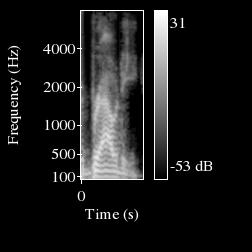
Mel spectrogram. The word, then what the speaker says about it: Braude: The name is pronounced Browdy as in howdy. – Oh, sorry, Browdy.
